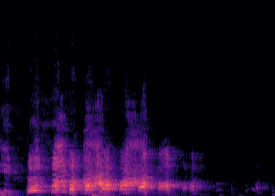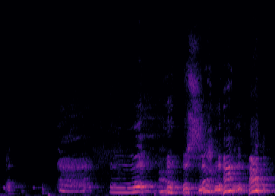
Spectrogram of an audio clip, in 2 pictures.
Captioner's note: laughing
